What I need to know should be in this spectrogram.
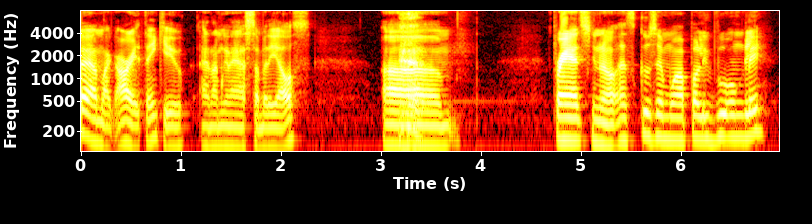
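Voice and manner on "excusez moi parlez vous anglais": put-on well-practised French accent. Retelling how the speaker asked people in France if they spoke English, French accent. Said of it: "because I had the accent pretty down".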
